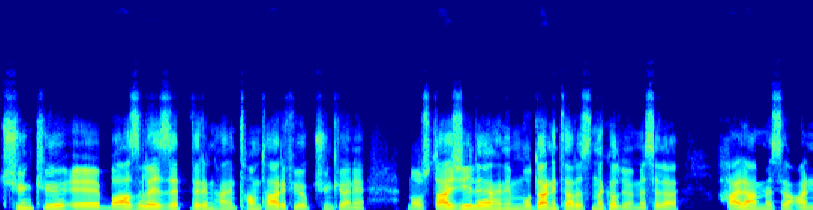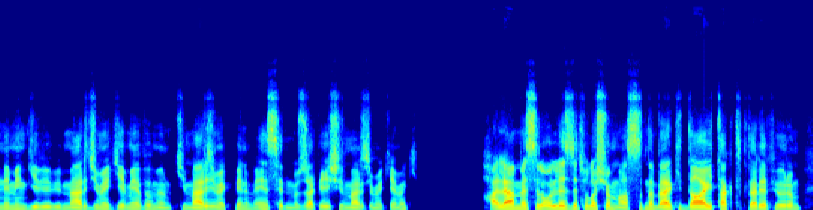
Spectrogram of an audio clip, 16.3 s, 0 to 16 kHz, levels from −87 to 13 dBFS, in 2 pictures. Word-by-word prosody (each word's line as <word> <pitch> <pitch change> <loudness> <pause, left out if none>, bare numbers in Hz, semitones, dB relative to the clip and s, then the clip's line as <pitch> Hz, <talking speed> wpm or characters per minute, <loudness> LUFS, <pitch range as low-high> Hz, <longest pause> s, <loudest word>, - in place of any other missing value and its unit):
Çünkü, 205 +2 -3
eee, 135 0 +3
bazı 155 +6 +3
lezzetlerin, 165 +2 0
hani, 145 -2 -6
tam 155 +2 -4
tarifi 150 +2 +1
yok. 155 - -5
Çünkü, 140 -1 -10
hani, 125 -3 -5 0.4
nostaljiyle, 160 - +3
hani, 170 -1 -3
modernite 155 +3 +3
arasında 165 +1 -2
kalıyor. 115 -8 -4
Mesela, 115 -1 -4 0.4
hâlâ, 170 +8 +4
mesela, 165 0 -5
annemin 150 +3 -4
gibi 150 0 -6
bir 150 - -9
mercimek 135 +1 -3
yemeği 145 0 -4
yapamıyorum. 135 -5 -8
Ki 145 - -15
mercimek 125 +4 -1
benim 150 +1 -9
en 145 - -6
sevdiğim, 120 -3 -6
özellikle 120 +2 -4
yeşil 120 +5 -5
mercimek 115 -3 -7
yemek. - - -11 0.6
Hâlâ, - - +6
mesela, 190 +1 0
o 185 0 +2
lezzete 190 +2 0
ulaşamıyorum. 190 -9 -2
Aslında 180 +8 -3
belki 150 -2 +3
daha 140 +1 +9
iyi 160 - +3
taktikler 150 -1 -1
yapıyorum, 140 -1 -3
150 Hz, 160 wpm, -23 LUFS, 135-165 Hz, 0.6 s, daha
